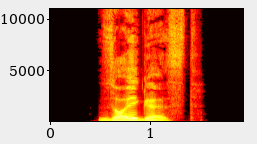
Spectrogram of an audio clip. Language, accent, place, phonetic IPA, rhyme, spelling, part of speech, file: German, Germany, Berlin, [ˈzɔɪ̯ɡəst], -ɔɪ̯ɡəst, säugest, verb, De-säugest.ogg
- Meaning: second-person singular subjunctive I of säugen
